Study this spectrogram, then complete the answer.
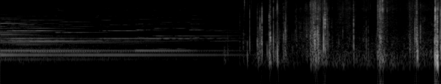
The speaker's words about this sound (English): we walk a little bit further on this route, which actually follows a bit of the Pennine Way, towards Epi Arkham.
